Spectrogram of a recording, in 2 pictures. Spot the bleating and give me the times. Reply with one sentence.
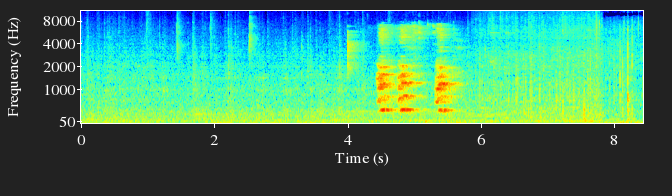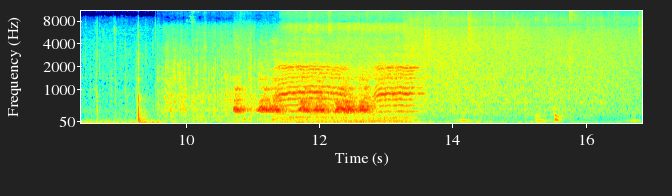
You can hear the bleating from 11.3 to 13.6 s.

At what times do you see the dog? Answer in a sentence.
You can hear the dog from 4.0 to 5.5 s and from 10.7 to 12.8 s.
